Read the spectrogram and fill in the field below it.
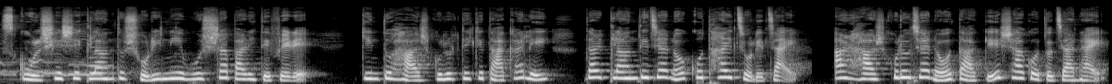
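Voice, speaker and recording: A woman's voice: sits high, expressive, moderate pace, a little mellow, soft background music. A woman reading scripted narration for a children's moral story.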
